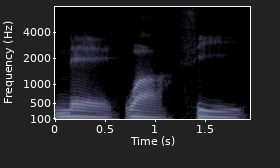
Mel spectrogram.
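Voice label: "newathi", concatenated syllables; Affixing experiment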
